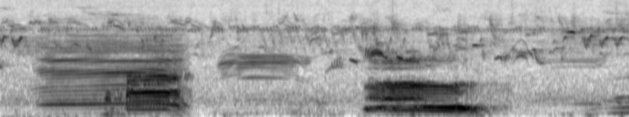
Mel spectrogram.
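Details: A herd of cattle walking toward a green pasture lows twice, with long droning moos that hold steady and then sag in pitch.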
